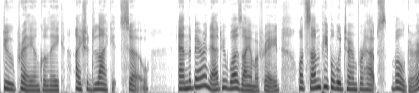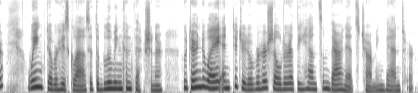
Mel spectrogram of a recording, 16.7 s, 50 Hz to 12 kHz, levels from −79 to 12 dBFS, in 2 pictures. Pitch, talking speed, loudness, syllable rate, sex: 210 Hz, 165 wpm, -18 LUFS, 4.9 syllables/s, female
